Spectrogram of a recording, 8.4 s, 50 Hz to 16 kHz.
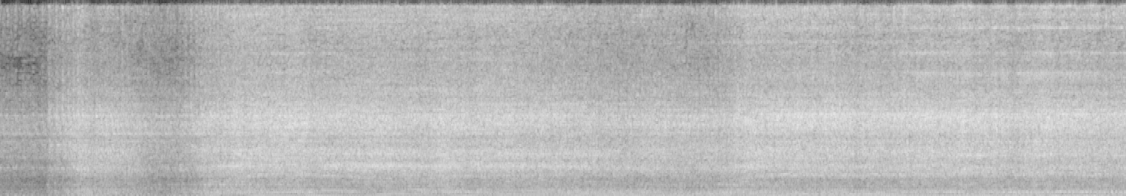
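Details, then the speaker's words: Yamaha Fino 125 injected scooter, before repair, throttle blipped: revs climb then hang flat and labouring at mid-to-high rpm, power held back and very sluggish; also stutters at low rpm; loss of power at mid to high rpm, fuel supply suspected. "Jadi untuk RPM menengah ke atas ini secara tidak langsung terkadang terasa enak, tapi lebih banyak gak enaknya seperti itu. Jadi tertahan sangat loyo sekali."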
